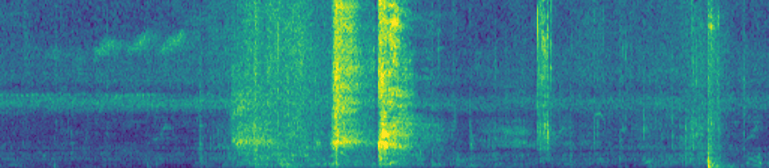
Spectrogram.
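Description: Water splashing as a large black bass is grabbed by the lip and lifted out of the water by hand, with two louder splashes about two seconds in. A single sharp knock near the end.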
